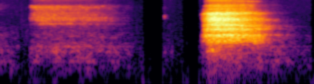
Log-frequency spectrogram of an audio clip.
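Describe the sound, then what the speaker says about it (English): Two deep breaths taken during a workout stretch: a softer, longer exhale followed by a louder, fuller sigh-like breath, close and alone with silence between them. "Take a few deep breaths."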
